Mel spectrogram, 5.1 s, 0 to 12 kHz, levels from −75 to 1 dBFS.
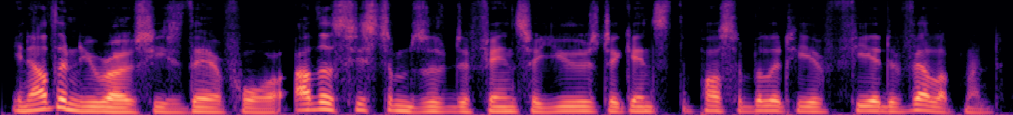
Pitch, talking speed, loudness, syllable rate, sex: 135 Hz, 190 wpm, -19 LUFS, 7.1 syllables/s, male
